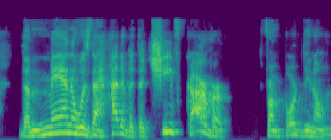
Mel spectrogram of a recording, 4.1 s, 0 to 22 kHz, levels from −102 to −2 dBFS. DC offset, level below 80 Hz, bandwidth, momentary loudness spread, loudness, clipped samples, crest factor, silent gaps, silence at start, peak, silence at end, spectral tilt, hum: under 0.1%; -68 dBFS; 12.5 kHz; 9 LU; -22 LUFS; under 0.1%; 18 dB; none; 0.25 s; -4 dBFS; 0 s; -4.5 dB/octave; none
